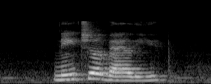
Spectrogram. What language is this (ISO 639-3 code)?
eng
